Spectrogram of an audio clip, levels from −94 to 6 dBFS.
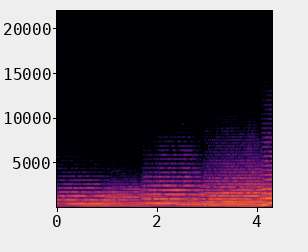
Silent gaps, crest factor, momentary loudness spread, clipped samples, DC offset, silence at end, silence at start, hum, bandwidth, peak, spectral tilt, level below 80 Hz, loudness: none; 16 dB; 8 LU; under 0.1%; under 0.1%; 0 s; 0 s; none; 8.8 kHz; -16 dBFS; -5.5 dB/octave; -68 dBFS; -31 LUFS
